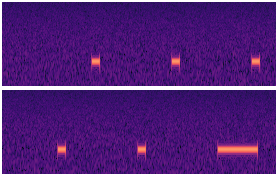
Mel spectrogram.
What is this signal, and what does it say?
Radio time signal (six pips, as the Greenwich Time Signal), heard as pips.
